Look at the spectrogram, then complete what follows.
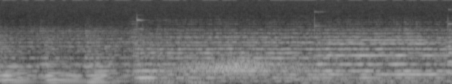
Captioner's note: exhaling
